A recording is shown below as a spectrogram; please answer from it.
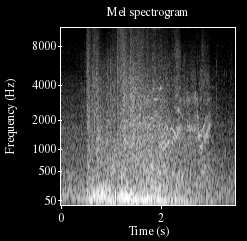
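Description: A tank cannon firing in World of Tanks during a match against a KV: a heavy, booming shot that rolls on into a sustained rumble and ringing tail, loud and close, with a voice talking over it.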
